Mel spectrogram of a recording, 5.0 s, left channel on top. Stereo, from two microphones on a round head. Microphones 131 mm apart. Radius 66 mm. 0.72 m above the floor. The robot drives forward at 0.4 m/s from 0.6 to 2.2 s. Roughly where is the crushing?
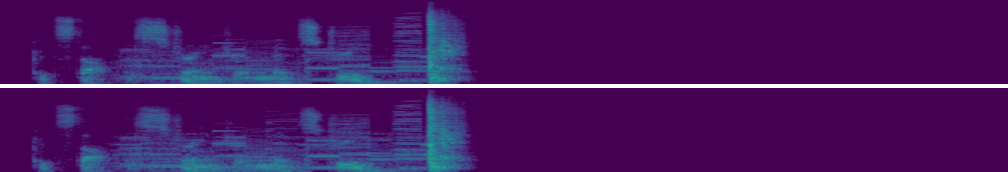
Centre.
